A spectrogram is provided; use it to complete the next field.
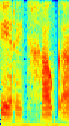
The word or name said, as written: Erik Gouka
